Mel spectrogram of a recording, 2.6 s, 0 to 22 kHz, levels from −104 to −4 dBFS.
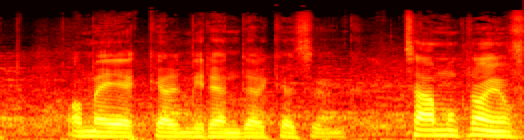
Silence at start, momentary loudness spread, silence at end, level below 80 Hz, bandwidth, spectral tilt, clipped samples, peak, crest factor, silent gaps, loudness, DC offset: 0 s; 11 LU; 0 s; -46 dBFS; 15 kHz; -7.5 dB/octave; under 0.1%; -6 dBFS; 16 dB; none; -22 LUFS; under 0.1%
